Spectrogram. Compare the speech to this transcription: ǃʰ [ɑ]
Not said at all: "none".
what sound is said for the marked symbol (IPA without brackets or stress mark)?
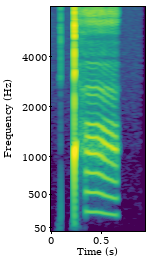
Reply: ɑ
